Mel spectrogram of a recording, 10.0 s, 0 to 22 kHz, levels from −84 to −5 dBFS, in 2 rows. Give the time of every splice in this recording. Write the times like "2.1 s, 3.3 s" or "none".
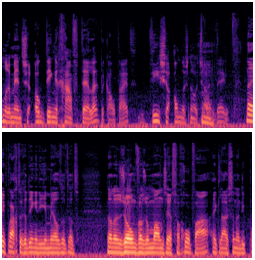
1.9 s, 5.1 s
